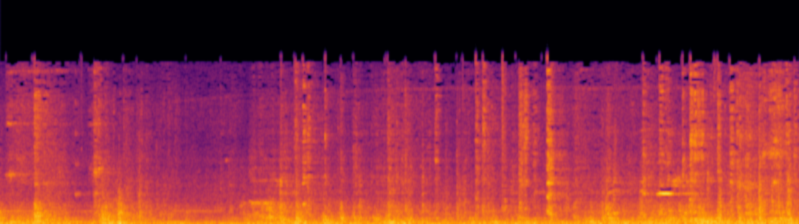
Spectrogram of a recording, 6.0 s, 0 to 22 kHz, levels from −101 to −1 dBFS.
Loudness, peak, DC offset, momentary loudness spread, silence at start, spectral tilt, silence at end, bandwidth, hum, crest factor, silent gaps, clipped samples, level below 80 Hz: -18 LUFS; -2 dBFS; under 0.1%; 8 LU; 0 s; -4 dB/octave; 0 s; 17 kHz; none; 16 dB; none; under 0.1%; -32 dBFS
